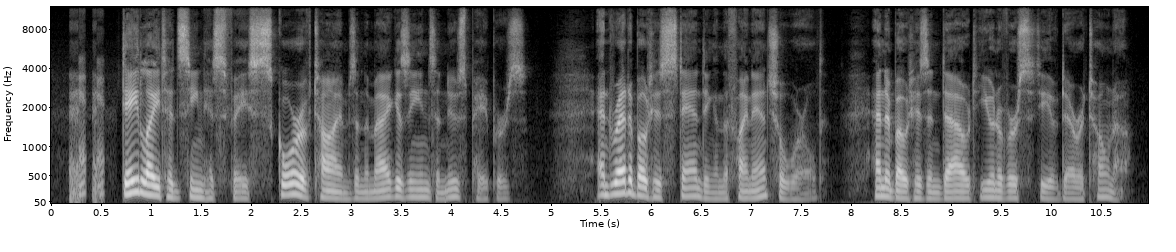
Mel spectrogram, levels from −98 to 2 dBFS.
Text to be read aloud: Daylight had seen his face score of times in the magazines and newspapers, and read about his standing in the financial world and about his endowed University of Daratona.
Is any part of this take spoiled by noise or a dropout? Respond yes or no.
yes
